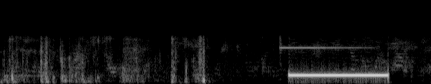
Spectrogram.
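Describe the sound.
A dropped phone call tone: one steady, loud electronic beep lasting about a second, following a short stretch of muffled speech.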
